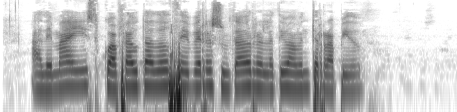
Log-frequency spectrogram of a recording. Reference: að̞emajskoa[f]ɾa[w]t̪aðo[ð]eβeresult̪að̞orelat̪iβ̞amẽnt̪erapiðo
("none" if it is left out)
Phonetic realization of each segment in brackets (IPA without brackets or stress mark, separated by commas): f, w, θ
